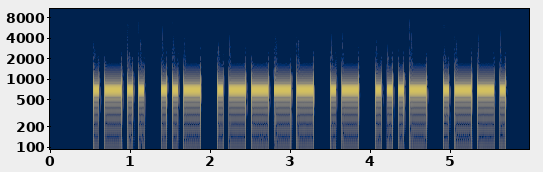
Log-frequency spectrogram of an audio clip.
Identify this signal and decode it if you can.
Morse code, heard as a keyed tone, about 17 wpm, 700 Hz. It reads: LU1AVP
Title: DXCC-100 Call Signs - 6 Characters - Repeated 3x - 17wpm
